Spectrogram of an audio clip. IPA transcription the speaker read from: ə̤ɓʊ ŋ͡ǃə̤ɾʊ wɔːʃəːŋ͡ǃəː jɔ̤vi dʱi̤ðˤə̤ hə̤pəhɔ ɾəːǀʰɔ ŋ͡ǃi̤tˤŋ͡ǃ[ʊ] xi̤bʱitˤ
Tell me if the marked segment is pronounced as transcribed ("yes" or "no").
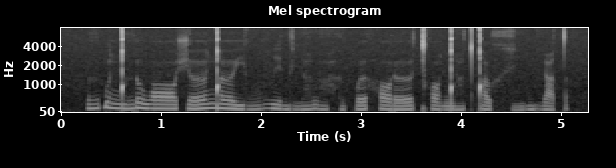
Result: yes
